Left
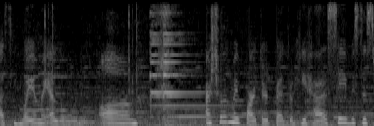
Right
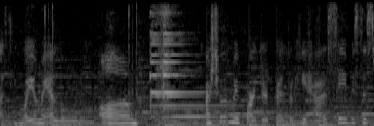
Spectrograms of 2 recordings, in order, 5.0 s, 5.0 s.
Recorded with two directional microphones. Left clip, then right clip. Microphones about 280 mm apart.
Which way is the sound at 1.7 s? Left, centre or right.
Centre.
